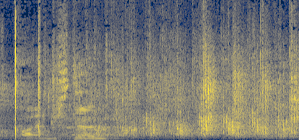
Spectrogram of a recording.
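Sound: audience applause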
